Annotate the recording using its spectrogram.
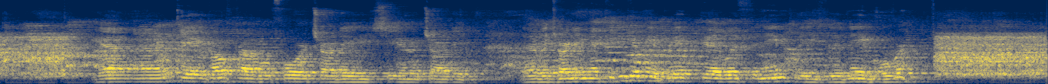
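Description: An elderly man speaks calmly into a hand microphone, close by.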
